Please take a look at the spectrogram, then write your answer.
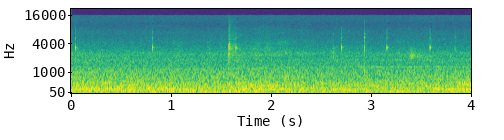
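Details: BMW S54 VANOS valve body being cleaned with brake cleaner, solenoid not yet worked: only faint scattered soft ticks, valve barely clicks, stuck by baked-in gunk and sludge that causes codes and improper VANOS operation.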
